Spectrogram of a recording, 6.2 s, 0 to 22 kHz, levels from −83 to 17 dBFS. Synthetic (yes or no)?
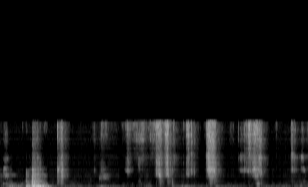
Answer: yes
